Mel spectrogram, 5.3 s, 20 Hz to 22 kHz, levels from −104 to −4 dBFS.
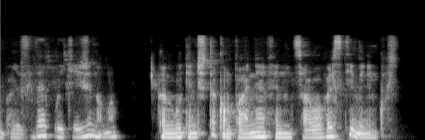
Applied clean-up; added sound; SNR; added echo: neural mask model Resemble Enhance denoiser.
